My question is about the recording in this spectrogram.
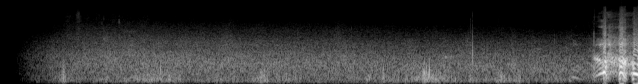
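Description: Steady wind noise on the microphone over the wash of surf, fading in just after the start.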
